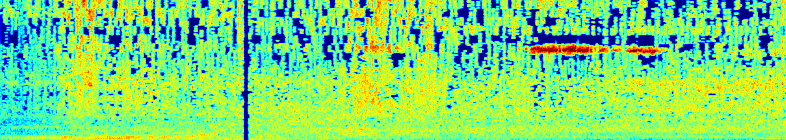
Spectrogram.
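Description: Wind rushing across a phone's microphone over road traffic, a steady noisy roar. A vehicle's engine rumble is strongest in the first few seconds. The sound drops out for an instant about three seconds in.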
